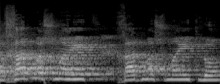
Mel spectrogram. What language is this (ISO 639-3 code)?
heb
